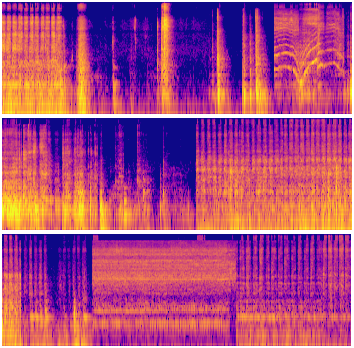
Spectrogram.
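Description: Rough rasping and scraping as string slots are cut into guitar nuts, coming in uneven bursts with pauses, near and fairly loud, ending in a steadier gritty rub.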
